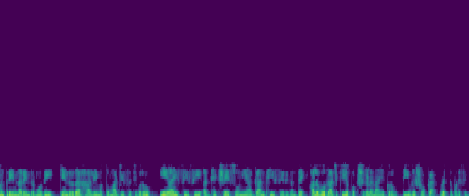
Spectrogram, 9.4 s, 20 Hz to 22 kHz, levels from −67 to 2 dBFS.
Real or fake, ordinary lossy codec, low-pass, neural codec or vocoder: real; none; 3.6 kHz; none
